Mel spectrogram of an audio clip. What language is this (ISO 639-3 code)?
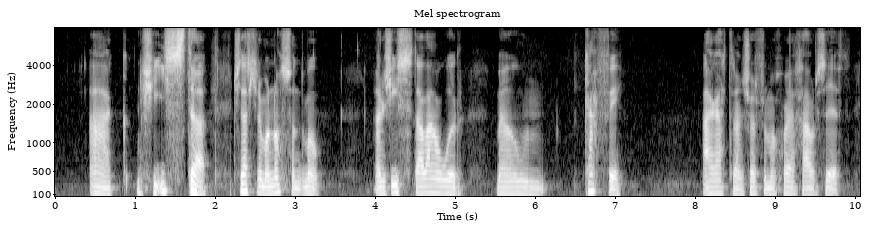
cym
